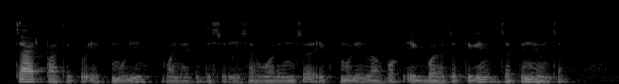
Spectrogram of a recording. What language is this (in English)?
Nepali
